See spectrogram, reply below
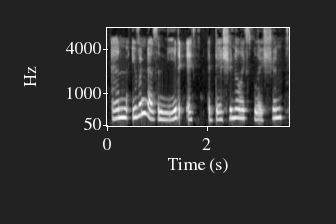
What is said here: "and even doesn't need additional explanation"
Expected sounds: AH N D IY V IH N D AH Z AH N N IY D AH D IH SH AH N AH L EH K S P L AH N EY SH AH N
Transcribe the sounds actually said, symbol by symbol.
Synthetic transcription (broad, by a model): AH N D IY V IH N D AH Z AH N N IY D AH D IH SH AH N AH L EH K S P L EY SH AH N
